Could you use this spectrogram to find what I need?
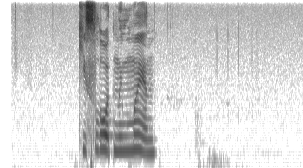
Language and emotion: Russian, angry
